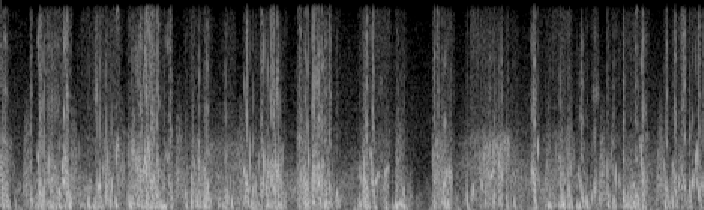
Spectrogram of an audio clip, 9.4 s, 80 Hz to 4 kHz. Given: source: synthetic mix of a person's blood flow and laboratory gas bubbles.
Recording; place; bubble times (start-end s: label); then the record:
Doppler ultrasound of blood flow; subclavian vein
0.00-0.28 s: bubbles
0.39-0.95 s: bubbles
1.00-2.31 s: bubbles
2.42-3.14 s: bubbles
3.21-3.82 s: bubbles
3.94-4.54 s: bubbles
4.75-5.43 s: bubbles
5.74-6.05 s: bubbles
6.18-6.90 s: bubbles
7.04-7.98 s: bubbles
8.08-8.65 s: bubbles
8.80-9.40 s: bubbles
From the record:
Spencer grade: 4 (maximum detectable bubble signal sounding continuously throughout systole and diastole of every cardiac period, and overriding the amplitude of the normal cardiac signals); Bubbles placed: anywhere in the cardiac cycle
